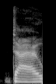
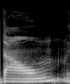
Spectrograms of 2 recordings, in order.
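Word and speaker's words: Dão: I have a Daum. That's how you pronounce it. Not Dow, we would all say, but Daum is how you pronounce it.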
